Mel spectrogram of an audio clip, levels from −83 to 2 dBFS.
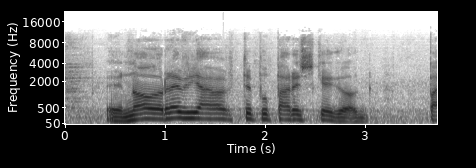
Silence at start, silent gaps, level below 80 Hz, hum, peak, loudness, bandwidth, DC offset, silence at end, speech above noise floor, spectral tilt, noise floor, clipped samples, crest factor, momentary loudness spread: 0 s; none; -44 dBFS; none; 0 dBFS; -14 LUFS; 12 kHz; under 0.1%; 0 s; 22 dB; -6 dB/octave; -35 dBFS; under 0.1%; 14 dB; 11 LU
